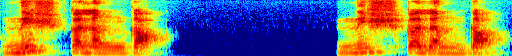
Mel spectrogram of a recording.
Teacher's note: sh and k are conjunct sounds and the nasalized ng with k.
